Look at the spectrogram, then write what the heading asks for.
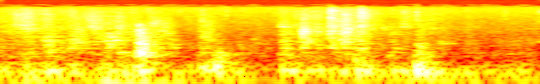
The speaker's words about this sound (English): Wow, chickens, that's crazy. I don't know what's going on with them in a minute.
